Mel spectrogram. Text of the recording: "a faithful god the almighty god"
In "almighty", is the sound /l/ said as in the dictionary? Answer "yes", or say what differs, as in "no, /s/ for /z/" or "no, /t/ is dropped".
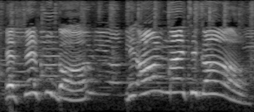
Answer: yes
